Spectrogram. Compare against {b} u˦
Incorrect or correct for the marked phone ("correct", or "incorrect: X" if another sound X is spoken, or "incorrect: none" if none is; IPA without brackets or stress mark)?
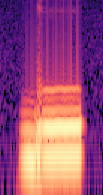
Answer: correct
